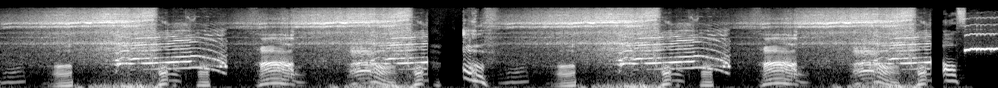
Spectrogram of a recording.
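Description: A goat bleats loudly, a string of quavering, wavering cries in quick succession over a steady hissy background, with short gaps between bursts.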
